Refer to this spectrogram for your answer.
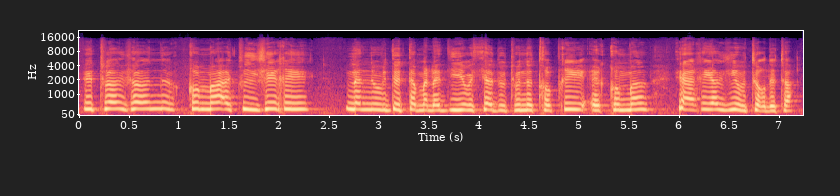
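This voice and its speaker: A woman's voice: sits high, fairly even intonation, moderate pace, a little mellow. A woman presenting as host and putting prepared questions to her guests. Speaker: interviewer and host. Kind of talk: scripted introduction and interview questions.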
